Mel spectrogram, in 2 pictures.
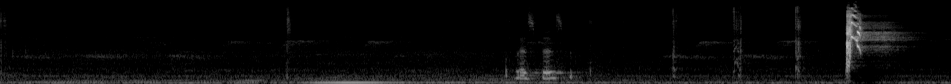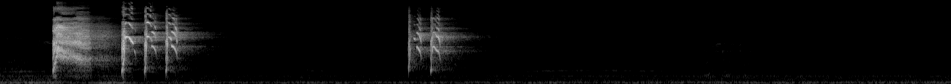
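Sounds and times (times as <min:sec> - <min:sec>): parrot squawking: 0:08.4 - 0:09.1, 0:10.0 - 0:11.6, 0:13.6 - 0:14.3.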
